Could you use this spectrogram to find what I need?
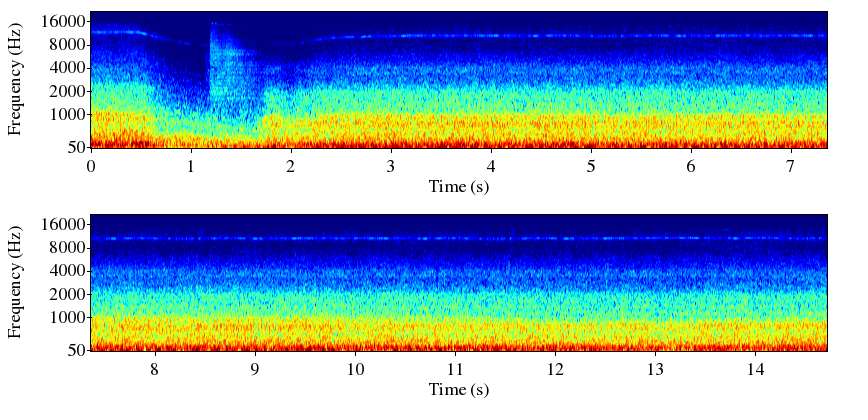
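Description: A truck engine drones low and steady as it drives along.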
